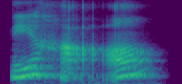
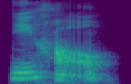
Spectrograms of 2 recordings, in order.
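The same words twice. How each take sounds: First: The greeting sounds relaxed and bright. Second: The greeting sounds stiff and tense. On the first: The speaker is genuinely glad to meet someone. The speaker calls it right. "긴장감을 풀고 자연스럽게 읽는 것이 굉장히 중요하겠죠" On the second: The speaker is nervous about a new language. The speaker calls it wrong. "경직된 표정으로 니하오 이렇게 하시는 분들이 계셔서요"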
